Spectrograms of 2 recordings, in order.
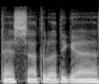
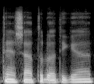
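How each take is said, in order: First: The voice sounds brighter and clearer. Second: The voice sounds duller and less clear. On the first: "lebih clear suaranya, lebih bright" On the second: "itu kan tanpa menggunakan ini ya"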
